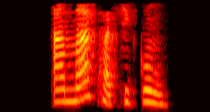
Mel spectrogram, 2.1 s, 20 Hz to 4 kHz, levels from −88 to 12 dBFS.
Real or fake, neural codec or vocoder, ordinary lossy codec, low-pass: fake; vocoder, 44.1 kHz, 128 mel bands, Pupu-Vocoder; MP3, 16 kbps; 3.6 kHz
